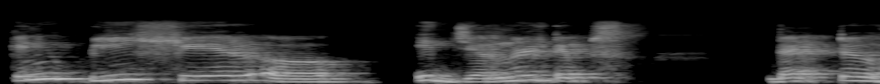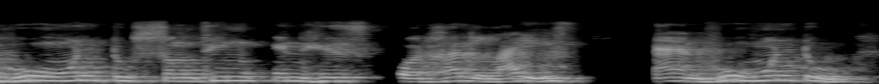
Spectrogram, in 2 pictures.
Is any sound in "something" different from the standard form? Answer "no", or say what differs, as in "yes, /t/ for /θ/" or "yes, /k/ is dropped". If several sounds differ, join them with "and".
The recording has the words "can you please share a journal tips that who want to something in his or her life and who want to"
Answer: yes, /t/ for /θ/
